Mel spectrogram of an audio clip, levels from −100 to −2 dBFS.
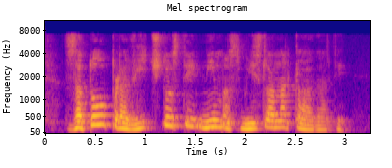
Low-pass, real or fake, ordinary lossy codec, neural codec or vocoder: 7.2 kHz; real; none; none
